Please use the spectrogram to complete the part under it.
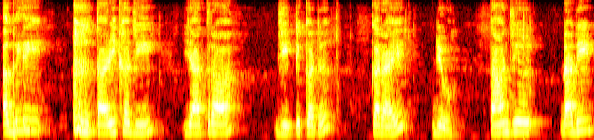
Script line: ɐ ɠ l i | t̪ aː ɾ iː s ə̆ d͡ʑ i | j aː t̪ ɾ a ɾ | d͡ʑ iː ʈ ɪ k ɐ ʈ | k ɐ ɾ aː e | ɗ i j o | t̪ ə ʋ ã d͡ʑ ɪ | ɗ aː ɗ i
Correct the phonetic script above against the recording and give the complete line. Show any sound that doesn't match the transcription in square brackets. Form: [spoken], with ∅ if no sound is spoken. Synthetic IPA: ɐ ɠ l i | t̪ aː ɾ iː [x] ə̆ d͡ʑ [iː] | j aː t̪ ɾ a [∅] | d͡ʑ iː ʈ ɪ k [ə] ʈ | k ɐ ɾ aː e | ɗ i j o | t̪ [ɐ] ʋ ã d͡ʑ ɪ | ɗ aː ɗ i

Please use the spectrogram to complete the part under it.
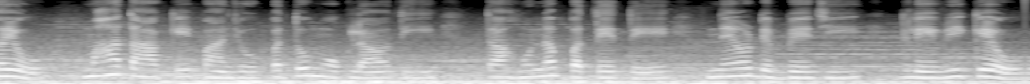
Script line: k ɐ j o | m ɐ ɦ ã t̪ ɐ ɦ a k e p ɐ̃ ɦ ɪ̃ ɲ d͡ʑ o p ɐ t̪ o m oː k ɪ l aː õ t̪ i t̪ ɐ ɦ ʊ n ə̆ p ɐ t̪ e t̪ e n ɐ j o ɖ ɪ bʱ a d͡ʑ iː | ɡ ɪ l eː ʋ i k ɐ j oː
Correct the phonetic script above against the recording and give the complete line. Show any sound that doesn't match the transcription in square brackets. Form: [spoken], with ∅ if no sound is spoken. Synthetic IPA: k ɐ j o | m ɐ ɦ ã t̪ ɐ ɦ a k e p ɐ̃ ɦ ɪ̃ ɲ d͡ʑ o p ɐ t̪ o m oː k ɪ l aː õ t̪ i t̪ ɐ ɦ ʊ n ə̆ p ɐ t̪ e t̪ e n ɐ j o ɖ ɪ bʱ [e] d͡ʑ iː | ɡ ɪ l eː ʋ i k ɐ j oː

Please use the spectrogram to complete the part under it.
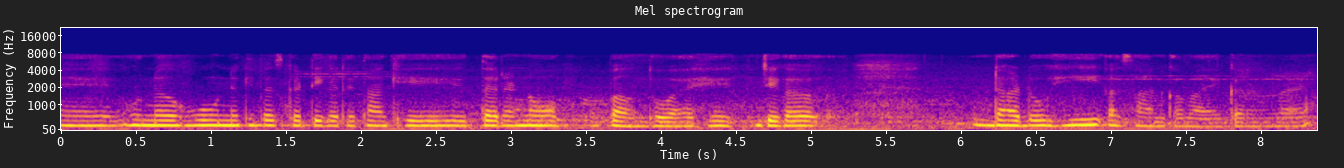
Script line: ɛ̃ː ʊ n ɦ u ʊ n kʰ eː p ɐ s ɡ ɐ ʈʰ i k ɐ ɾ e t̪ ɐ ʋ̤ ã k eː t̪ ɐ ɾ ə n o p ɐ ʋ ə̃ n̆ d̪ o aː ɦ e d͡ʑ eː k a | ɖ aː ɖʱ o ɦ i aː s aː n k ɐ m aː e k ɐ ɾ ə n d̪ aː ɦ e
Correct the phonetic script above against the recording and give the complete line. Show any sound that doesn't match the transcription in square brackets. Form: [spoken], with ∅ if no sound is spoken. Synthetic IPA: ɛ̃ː ʊ n ɦ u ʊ n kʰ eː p ɐ s ɡ ɐ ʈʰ i k ɐ ɾ e t̪ ɐ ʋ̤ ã [kʰ] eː t̪ ɐ ɾ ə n o p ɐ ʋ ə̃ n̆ d̪ o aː ɦ e d͡ʑ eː k a | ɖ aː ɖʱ o ɦ i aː s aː n k ɐ m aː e k ɐ ɾ ə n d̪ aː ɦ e

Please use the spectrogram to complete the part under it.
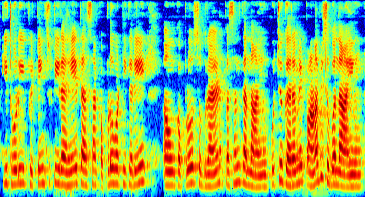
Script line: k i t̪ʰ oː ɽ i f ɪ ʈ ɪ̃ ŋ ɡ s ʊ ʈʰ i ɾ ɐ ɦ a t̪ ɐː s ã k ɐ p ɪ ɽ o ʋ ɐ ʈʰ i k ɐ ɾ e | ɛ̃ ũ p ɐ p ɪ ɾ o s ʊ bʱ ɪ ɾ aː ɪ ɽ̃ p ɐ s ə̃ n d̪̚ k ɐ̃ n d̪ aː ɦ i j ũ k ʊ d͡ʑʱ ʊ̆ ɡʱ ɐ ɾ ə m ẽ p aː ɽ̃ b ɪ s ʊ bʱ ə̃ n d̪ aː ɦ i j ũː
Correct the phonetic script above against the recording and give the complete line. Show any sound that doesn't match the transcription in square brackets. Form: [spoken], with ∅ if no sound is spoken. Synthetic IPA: k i t̪ʰ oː ɽ i f ɪ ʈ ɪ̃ ŋ ɡ s ʊ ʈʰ i ɾ ɐ ɦ [e] t̪ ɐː s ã k ɐ p ɪ ɽ o ʋ ɐ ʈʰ i k ɐ ɾ e | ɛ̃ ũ [k] ɐ p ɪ [ɽ] o s ʊ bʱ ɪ ɾ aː ɪ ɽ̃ p ɐ s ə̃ n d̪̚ k ɐ̃ n d̪ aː ɦ i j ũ k ʊ d͡ʑʱ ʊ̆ ɡʱ ɐ ɾ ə m ẽ p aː ɽ̃ b ɪ s ʊ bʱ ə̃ n d̪ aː ɦ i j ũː

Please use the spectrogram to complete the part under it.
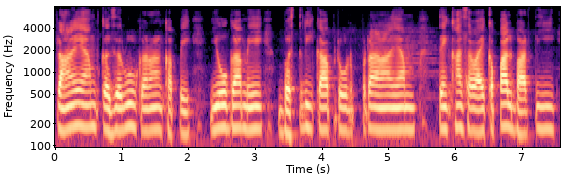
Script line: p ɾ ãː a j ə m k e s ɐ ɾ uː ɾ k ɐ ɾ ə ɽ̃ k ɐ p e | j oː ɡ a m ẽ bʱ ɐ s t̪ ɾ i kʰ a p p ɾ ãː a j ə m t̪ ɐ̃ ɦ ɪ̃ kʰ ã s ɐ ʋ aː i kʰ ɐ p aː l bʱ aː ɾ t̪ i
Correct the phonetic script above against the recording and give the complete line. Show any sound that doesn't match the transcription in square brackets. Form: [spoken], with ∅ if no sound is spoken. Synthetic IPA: p ɾ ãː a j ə m k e [z] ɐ ɾ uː ɾ k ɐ ɾ ə ɽ̃ [kʰ] ɐ p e | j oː ɡ a m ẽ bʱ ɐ s t̪ ɾ i [k] a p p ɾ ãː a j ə m t̪ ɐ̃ ɦ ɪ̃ kʰ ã s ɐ ʋ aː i [k] ɐ p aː l bʱ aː ɾ t̪ i

